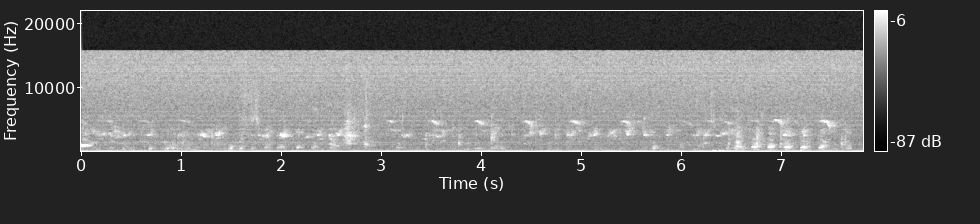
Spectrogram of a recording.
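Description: Hens clucking and chattering continuously nearby, with a rooster and other fowl calls mixed in over a low, steady background hum.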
